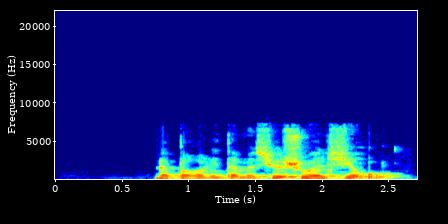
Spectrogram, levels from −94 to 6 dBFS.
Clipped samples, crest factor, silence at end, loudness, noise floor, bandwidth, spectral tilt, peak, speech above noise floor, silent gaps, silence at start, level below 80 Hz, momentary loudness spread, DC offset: under 0.1%; 16 dB; 0.15 s; -17 LUFS; -78 dBFS; 7.4 kHz; -5 dB/octave; -2 dBFS; 62 dB; none; 0.75 s; -50 dBFS; 8 LU; under 0.1%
